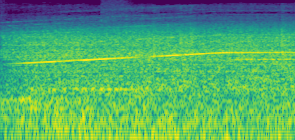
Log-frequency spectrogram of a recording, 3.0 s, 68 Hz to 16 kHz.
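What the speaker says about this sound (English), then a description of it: "so you can hear the APU still coming up." The auxiliary power unit of an Airbus A310-300 in Microsoft Flight Simulator spools up, a continuous broadband roar with a faint whine rising slowly in pitch, steady and loud throughout, no talking.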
